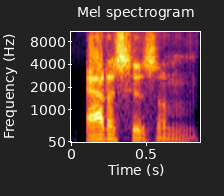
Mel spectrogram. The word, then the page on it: atticism: American English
